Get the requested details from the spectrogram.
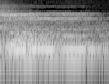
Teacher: سم سواد پر پیش ہے، سواد میم ساتھ مل رہا ہے، یہاں پر گنہ بھی کرے سم. ٹھیک ہے، اب میم کے اوپر تشدید بھی ہے اور 2 پیش بھی ہیں.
